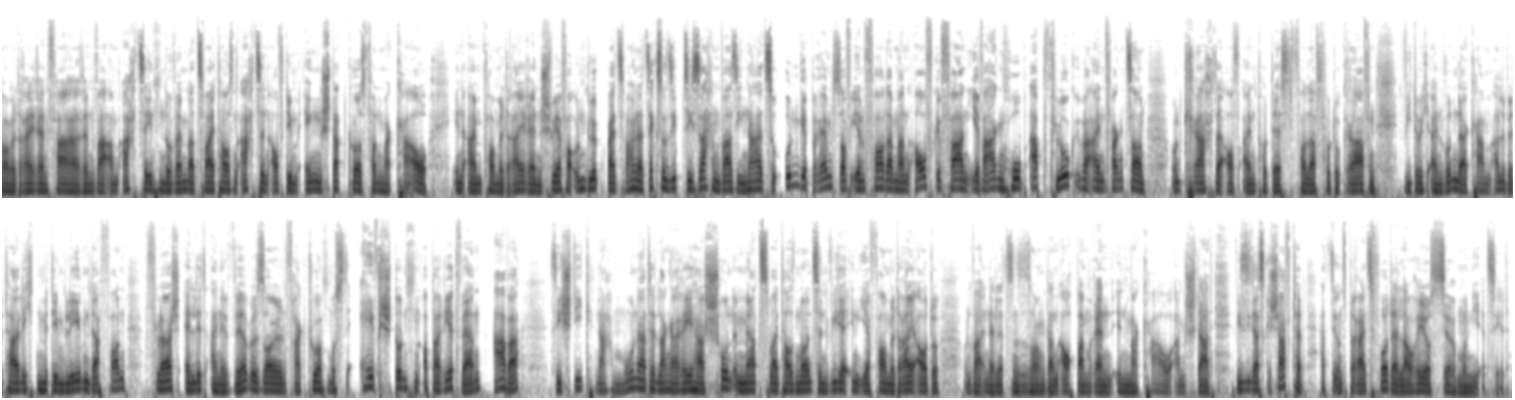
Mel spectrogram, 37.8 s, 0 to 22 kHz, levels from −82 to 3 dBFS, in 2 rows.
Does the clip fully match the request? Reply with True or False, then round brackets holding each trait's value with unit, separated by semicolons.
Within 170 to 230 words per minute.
True (175 wpm)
